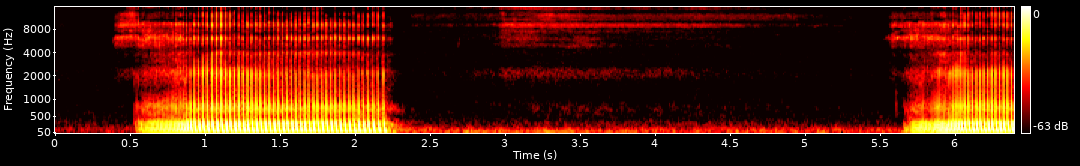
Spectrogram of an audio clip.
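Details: A napping French bulldog gives loud, harsh, rattling snores on each in-breath, with quiet pauses between: typical heavy snoring of a flat-faced dog.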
